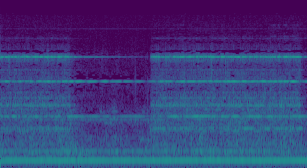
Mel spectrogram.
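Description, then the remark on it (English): A telephone bell rings with a brief pause before ringing again, a steady, fairly quiet ring heard on its own with no one speaking. “Yeah, I'll get the phone.”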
